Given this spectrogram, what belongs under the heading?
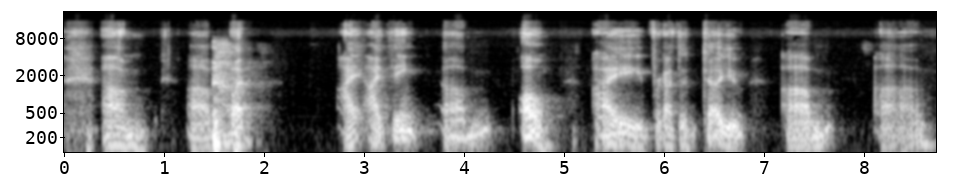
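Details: Aphasia in an adult male stroke survivor, acquired after a severe stroke, with over a decade of rehabilitation since; real patient.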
